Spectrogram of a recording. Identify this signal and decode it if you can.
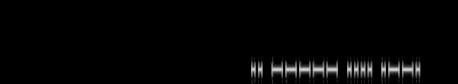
Morse code, heard as a keyed tone, about 34 wpm, 700 Hz. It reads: I0HP
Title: DXCC-100 Call Signs - 4 Characters - Repeated 3x - 35wpm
